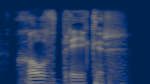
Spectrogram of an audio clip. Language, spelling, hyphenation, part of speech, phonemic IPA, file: Dutch, golfbreker, golf‧bre‧ker, noun, /ˈɣɔlfˌbreː.kər/, Nl-golfbreker.ogg
- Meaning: 1. breakwater 2. transversal dam built on a sandbeach to slow its erosion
